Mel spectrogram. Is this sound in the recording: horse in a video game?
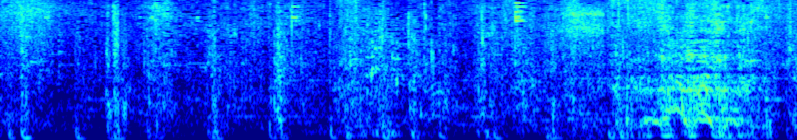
yes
